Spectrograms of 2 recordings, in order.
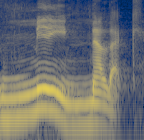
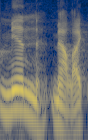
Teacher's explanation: Before non-gutturals, the nun is assimilated. It becomes mi-melek.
